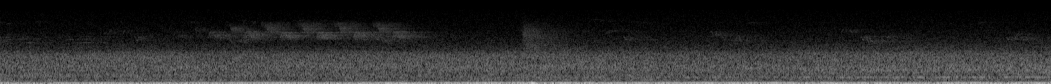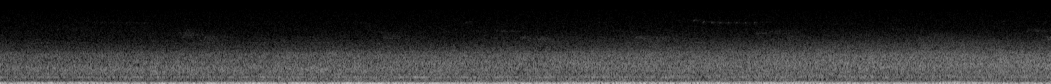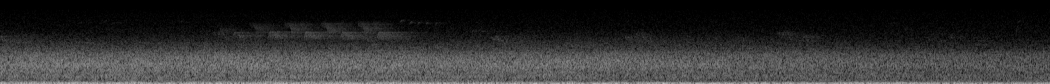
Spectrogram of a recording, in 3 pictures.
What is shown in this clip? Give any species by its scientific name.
Vireo olivaceus, Seiurus aurocapilla, Poecile atricapillus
